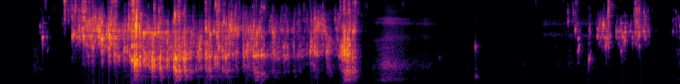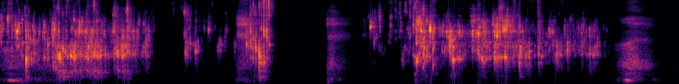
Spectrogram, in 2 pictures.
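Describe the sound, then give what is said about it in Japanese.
Hot water is poured into coffee cups to warm them in three separate pours, each a few seconds of bright splashing and trickling. Short drips fall between the pours, with no talk. “今から召し上がるカップにお湯を注ぎます。温めることでより味わい深いコーヒーができるんですよ。”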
